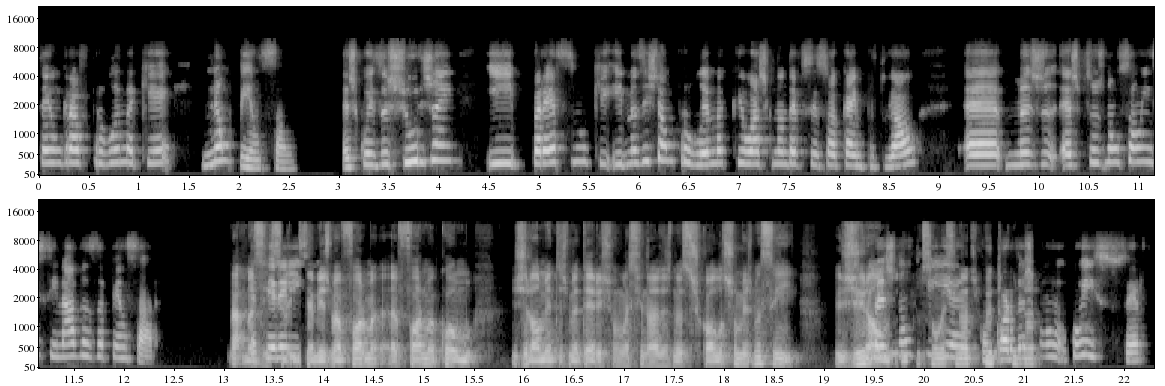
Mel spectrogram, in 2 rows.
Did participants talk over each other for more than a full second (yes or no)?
yes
